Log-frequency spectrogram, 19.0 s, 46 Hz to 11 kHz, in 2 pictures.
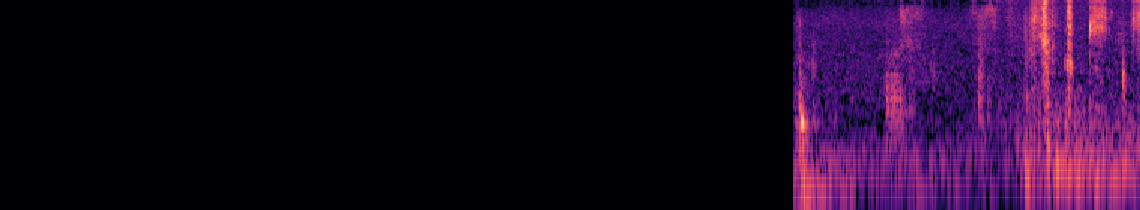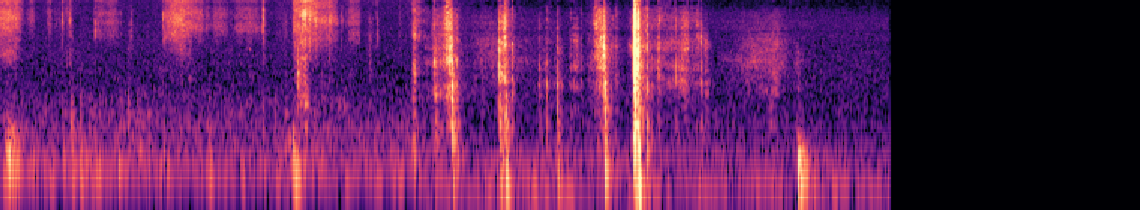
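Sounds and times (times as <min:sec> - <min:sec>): cards rustling and sliding: 0:08.6 - 0:15.4
cards tapped down: 0:13.1 - 0:15.0.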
